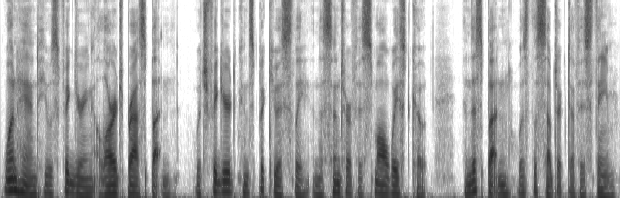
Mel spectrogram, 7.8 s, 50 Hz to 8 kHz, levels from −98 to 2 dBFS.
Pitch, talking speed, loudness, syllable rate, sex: 90 Hz, 225 wpm, -21 LUFS, 6.4 syllables/s, male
